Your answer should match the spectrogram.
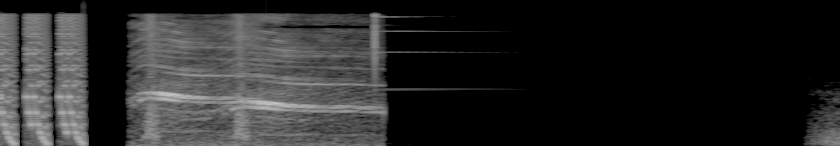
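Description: An edited-in electronic sound effect: three short beeps, then a longer tone sliding down in pitch that cuts off suddenly into a brief bell-like ring.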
